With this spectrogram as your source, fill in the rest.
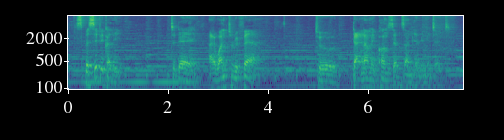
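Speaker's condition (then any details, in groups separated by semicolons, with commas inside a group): No condition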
